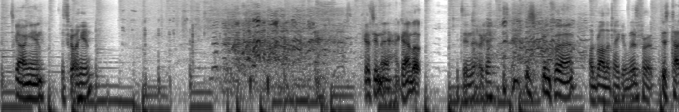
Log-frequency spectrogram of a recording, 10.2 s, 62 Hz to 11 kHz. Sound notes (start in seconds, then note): 3.0 laughter; 3.1 laughs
